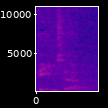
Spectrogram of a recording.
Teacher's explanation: you notice i put the t at the end of the syllable and not at the beginning of the next syllable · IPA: piːt ə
